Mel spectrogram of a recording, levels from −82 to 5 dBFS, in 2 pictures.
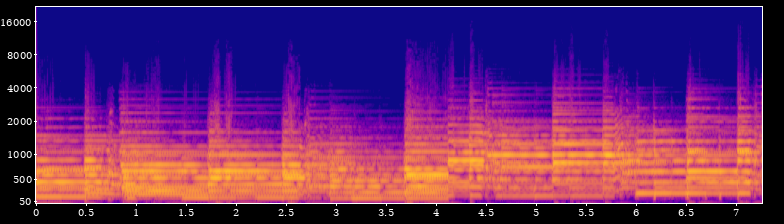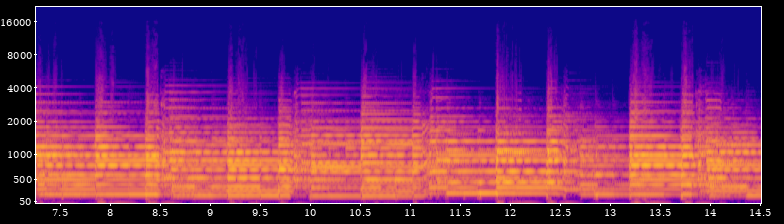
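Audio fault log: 4.12–14.51 s, section at the wrong speed: the sound jumps to about 1.49x, pitch rising roughly seven semitones, likely from playback against the wrong clock.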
